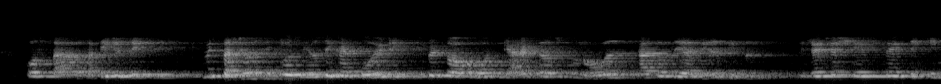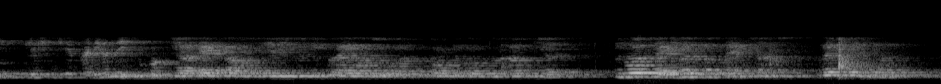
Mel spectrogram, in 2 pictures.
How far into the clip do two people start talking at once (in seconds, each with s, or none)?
none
